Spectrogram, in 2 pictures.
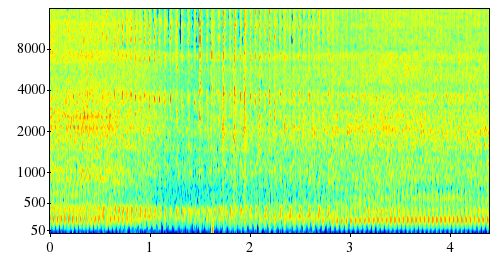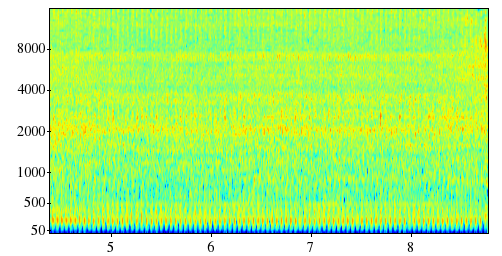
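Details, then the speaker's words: Racing tractor's single-cylinder engine running almost on pure Seafoam (added to crankcase, oil and intake): steady, slightly lumpy idle with no knocks or misses; runs okay. "So, runs okay. Try and take it for a quick ride."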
